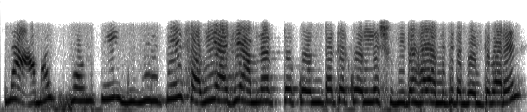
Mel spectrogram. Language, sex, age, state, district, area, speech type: Bengali, female, 45-60, West Bengal, Jalpaiguri, rural, conversation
